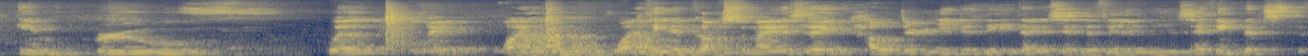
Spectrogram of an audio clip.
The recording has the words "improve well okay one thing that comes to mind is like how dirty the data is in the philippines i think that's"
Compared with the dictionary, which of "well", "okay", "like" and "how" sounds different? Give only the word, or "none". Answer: none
